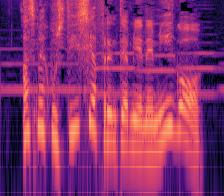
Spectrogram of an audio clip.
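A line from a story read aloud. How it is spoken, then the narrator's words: Widow pleading persistently. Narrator (Spanish): una viuda que no cesaba de suplicarle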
